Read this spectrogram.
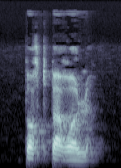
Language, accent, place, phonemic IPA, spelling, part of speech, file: French, France, Lyon, /pɔʁ.t(ə).pa.ʁɔl/, porte-parole, noun, LL-Q150 (fra)-porte-parole.wav
- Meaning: spokesperson; spokesman, spokeswoman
